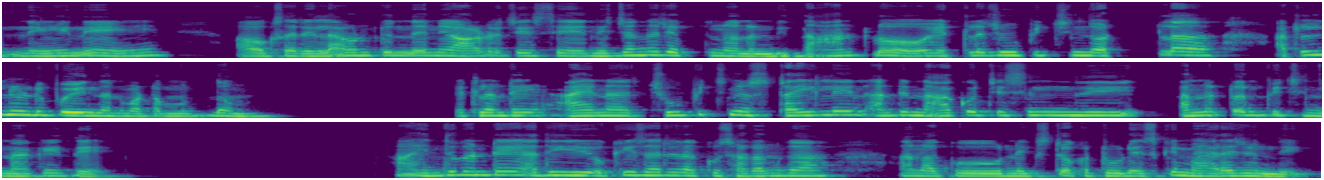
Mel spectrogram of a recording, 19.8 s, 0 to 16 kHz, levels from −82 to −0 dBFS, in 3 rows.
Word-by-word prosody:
నేనే, 175 +2 +1 0.7
ఆ! - - -4
ఒకసారి 160 +1 -2
ఇలా - - +2
ఉంటుందని 100 - 0
ఆర్డర్ 165 - -2
చేస్తే, 180 0 -3 0.2
నిజంగా 205 +6 +2
చెప్తున్నాను 185 -6 -1
అండి 150 +2 +2
దాంట్లో 190 +3 -2 0.3
ఎట్లా 195 +3 -4
చూపించిందో 205 0 +1
అట్లా 190 +4 -2 0.5
అట్లానే 235 +3 +2
ఉండిపోయిందన్నమాట 190 -8 +4
మొత్తం. 170 0 -1 1.1
ఎట్లంటే 195 +1 +1 0.3
ఆయన 185 +2 +3 0.2
చూపిచిన 230 +4 -1
స్టైలే 215 +3 +1 0.2
అంటే 195 +3 -1
నాకొచ్చేసింది 210 +1 +1 0.4
అన్నట్టు 210 +3 0
అనిపించింది 205 -5 -2
నాకైతే. 160 0 -2 1.5
ఆ! - - -1
ఎందుకంటే, 225 +3 +1
అదీ 210 +2 +2 0.2
ఒకేసారి 200 0 0
నాకు 180 0 -4
సడన్‌గా 175 +2 0 0.5
ఆహ్, - - -2
నాకూ 165 +1 -1 0.2
నెక్స్టొక 155 -1 -2
2 170 - +2
డేస్‌కి 160 +5 -2
మ్యారేజుంది. 165 -3 +2
190 Hz, 115 wpm, -23 LUFS, 170-210 Hz, 1.5 s, ఉండిపోయిందన్నమాట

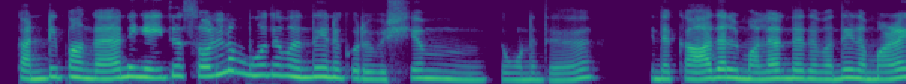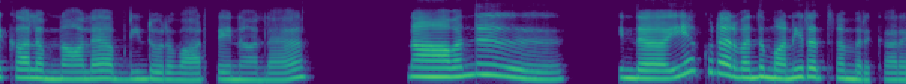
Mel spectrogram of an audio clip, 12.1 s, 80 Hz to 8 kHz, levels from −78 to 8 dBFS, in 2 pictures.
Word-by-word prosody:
கண்டிப்பாங்க. 240 +1 +1 0.2
நீங்க 275 -2 +4
இத 310 - -4
சொல்லும்போது 330 0 -1
வந்து 265 0 +2
எனக்கு 245 -2 -2
ஒரு 215 - -3
விஷயம் 235 +2 -3 0.4
தோனுது, 195 -1 -8 0.6
இந்த 220 0 -2
காதல் 235 +4 +3
மலர்ந்தது 230 +1 +1
வந்து 220 +4 -1
இந்த 230 -2 +1
மழைக்காலம்னால 225 -2 0
அப்படின்ற 215 +1 -4
ஒரு 205 - -6
வார்த்தையினால. 195 0 -5 1.0
நான் 275 0 +7
வந்து 340 +3 +1 0.9
இந்த 240 -1 +3 0.2
இயக்குனர் 375 - +2
வந்து 265 +2 +4
மணிரத்னம் 250 -2 +1
இருக்கிறாரு 200 0 -8
235 Hz, 125 wpm, -23 LUFS, 215-270 Hz, 1.0 s, நான்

